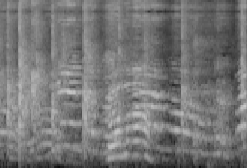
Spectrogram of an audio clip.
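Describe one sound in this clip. A young woman claps her hands.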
